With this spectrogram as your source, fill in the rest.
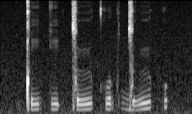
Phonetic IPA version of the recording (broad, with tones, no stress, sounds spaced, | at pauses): ǃ i˧˥ k i˧˥ ʔ ǀ ʉː˧˥ kʷʰ a˧˥ kʷ ɡ͡ǀ ʉː˧˥ kʷ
